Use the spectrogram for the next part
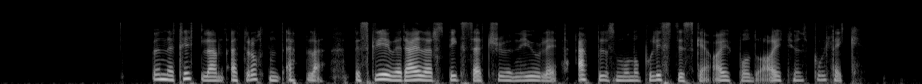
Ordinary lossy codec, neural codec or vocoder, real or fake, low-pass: MP3, 96 kbps; codec, 16 kHz, 2 kbps, FunCodec, trained on Chinese and English, 25 frames a second; fake; 7.2 kHz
